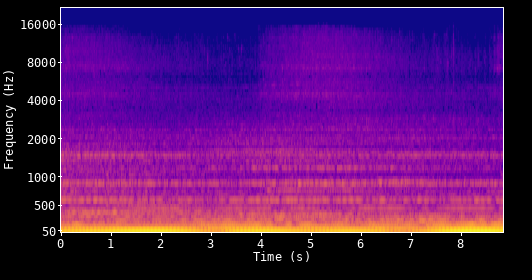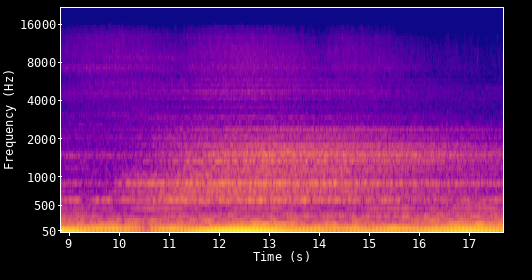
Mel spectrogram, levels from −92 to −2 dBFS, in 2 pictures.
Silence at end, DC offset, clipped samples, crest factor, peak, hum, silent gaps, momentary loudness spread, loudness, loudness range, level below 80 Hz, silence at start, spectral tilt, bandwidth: 0 s; under 0.1%; under 0.1%; 12 dB; -2 dBFS; none; none; 11 LU; -20 LUFS; 5 LU; -14 dBFS; 0 s; -8 dB/octave; 2.5 kHz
